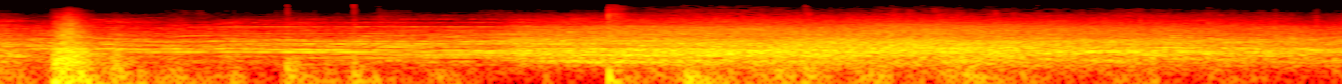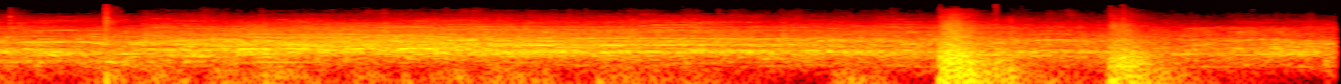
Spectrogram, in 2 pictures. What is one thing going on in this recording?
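Heavy thuds of bodies hit a wrestling ring mat.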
